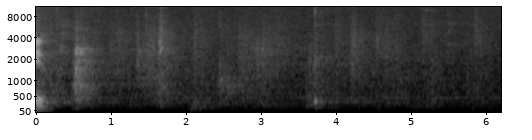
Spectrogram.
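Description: A congregation getting up from wooden pews: faint rustling and shuffling, with one sharper wooden knock a little past halfway.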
